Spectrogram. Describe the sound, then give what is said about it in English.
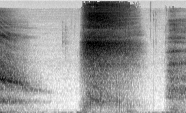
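Slow, deep breathing with long airy breaths, a drawn-out exhale fading away, then a full inhale and the start of another breath, with no talking. “let's take a couple of deep breaths.”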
